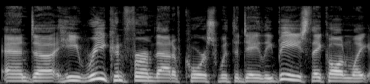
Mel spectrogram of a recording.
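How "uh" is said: ordinary talk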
